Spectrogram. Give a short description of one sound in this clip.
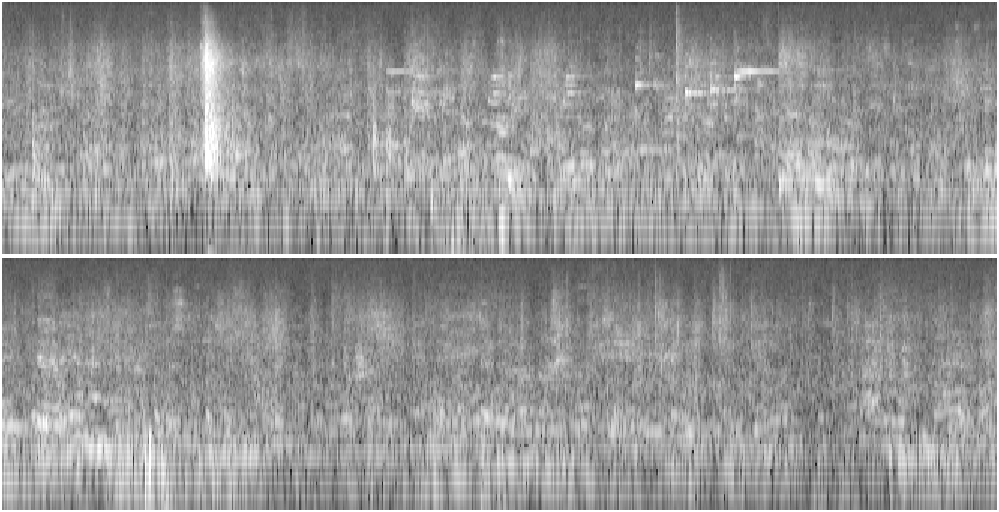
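A crowd of adults murmurs and chatters quietly nearby.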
